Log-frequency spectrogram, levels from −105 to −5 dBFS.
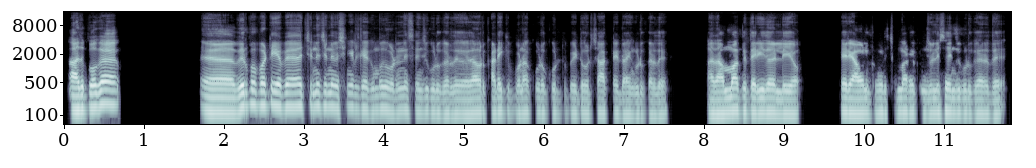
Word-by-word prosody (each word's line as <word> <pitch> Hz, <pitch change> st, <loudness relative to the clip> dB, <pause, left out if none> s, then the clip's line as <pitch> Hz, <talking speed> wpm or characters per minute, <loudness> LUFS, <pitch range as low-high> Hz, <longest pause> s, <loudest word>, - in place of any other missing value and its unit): அதுபோக, 145 Hz, +4 st, +4 dB, 1.5 s
அ -, -, +7 dB, 0.2 s
விருப்பப்பட்டு 160 Hz, +2 st, +3 dB
எப்பயாச்சு 150 Hz, 0 st, +2 dB
சின்ன, 155 Hz, +1 st, 0 dB
சின்ன 150 Hz, -1 st, 0 dB
விஷயங்கள் 140 Hz, -1 st, -5 dB
கேட்கும்போது, 130 Hz, +1 st, -2 dB
உடனே 120 Hz, +2 st, -3 dB
செஞ்சு 120 Hz, 0 st, -6 dB
குடுக்குறது, 110 Hz, -2 st, -3 dB
ஏதாவது 110 Hz, +1 st, +2 dB
ஒரு 110 Hz, -, -10 dB
கடைக்கு 115 Hz, 0 st, -2 dB
போனா 110 Hz, +1 st, -2 dB
கூட 115 Hz, -1 st, -5 dB
கூட்டிட்டு 115 Hz, 0 st, -11 dB
போயிட்டு 110 Hz, 0 st, -4 dB
ஒரு 105 Hz, -, -14 dB
சாக்லேட் 110 Hz, -1 st, -4 dB
வாங்கி 100 Hz, -1 st, -3 dB
குடுக்குறது. 100 Hz, +1 st, -6 dB, 0.6 s
அது 110 Hz, -, +2 dB
அம்மாவுக்கு 125 Hz, +1 st, +2 dB
தெரியுதோ, 115 Hz, +1 st, +3 dB
இல்லையோ, 110 Hz, 0 st, +1 dB, 0.6 s
சரி 115 Hz, -1 st, +5 dB
அவளுக்கு 110 Hz, 0 st, -1 dB
புடிச்ச 110 Hz, +1 st, -7 dB
மாரி 115 Hz, -1 st, 0 dB
இருக்கும்ன்னு 110 Hz, 0 st, -6 dB
சொல்லி 115 Hz, -2 st, -2 dB
செஞ்சு 115 Hz, -1 st, -1 dB
குடுக்குறது. 105 Hz, -1 st, -3 dB
115 Hz, 170 wpm, -23 LUFS, 110-130 Hz, 1.5 s, அ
